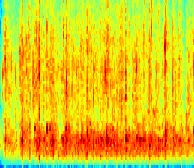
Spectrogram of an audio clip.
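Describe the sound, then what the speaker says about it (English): An audience at a city council special meeting breaks into a round of applause, a steady, full wash of many hands clapping close by, with sharp individual claps standing out through the crowd sound. "Give yourselves a round of applause"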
